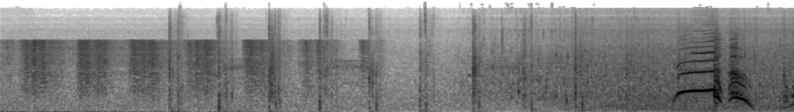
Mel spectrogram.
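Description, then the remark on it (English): Steady rushing hiss of a flowing river in a jungle, broken by scattered clicks and small splashes, with a loud warbling, swooping tonal call cutting in near the end. “I can't see nothing but trees, and I think I can hear a river.”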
